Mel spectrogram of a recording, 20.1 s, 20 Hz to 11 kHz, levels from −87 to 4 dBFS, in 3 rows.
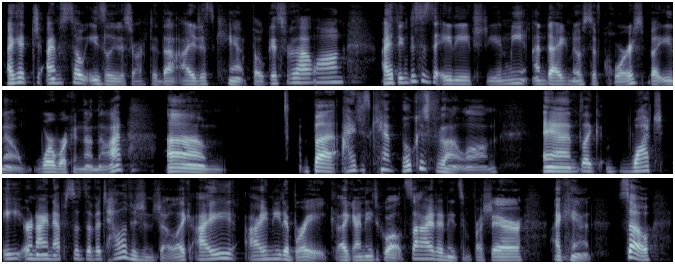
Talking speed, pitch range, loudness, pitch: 215 wpm, 120-165 Hz, -27 LUFS, 145 Hz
